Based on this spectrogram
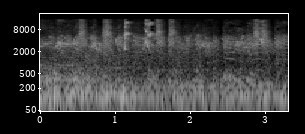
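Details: Zebra finches kept in a breeding setup: rapid, overlapping high chirps and short nasal beeps from several birds, fast and uneven, with a low background rumble.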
